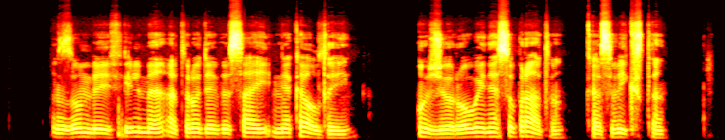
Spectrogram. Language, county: Lithuanian, Klaipėda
